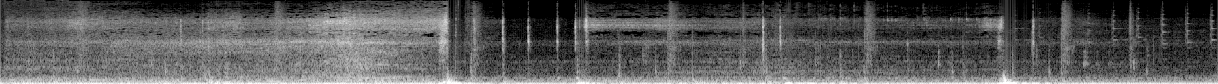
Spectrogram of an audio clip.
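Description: Hyundai Creta's electric power window motor running the glass down, stopping with a thump about four seconds in, then running it back up and seating it with another thump about ten seconds in.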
